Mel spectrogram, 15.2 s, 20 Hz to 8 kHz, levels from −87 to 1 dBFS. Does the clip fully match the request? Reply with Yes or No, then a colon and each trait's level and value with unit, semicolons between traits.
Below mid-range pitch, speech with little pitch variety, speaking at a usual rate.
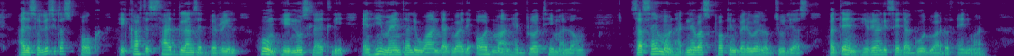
Yes: low, 110 Hz; narrow, 2.3 semitones; average, 180 wpm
